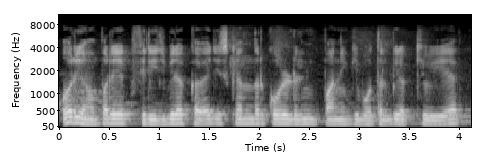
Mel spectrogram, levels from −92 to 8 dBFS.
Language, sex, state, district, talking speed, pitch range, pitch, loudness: Hindi, male, Uttar Pradesh, Shamli, 275 wpm, 120-130 Hz, 125 Hz, -16 LUFS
